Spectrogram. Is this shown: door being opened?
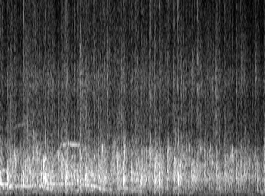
no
